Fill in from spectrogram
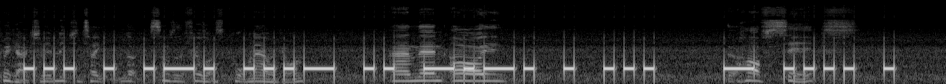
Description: Morse code, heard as a keyed tone, machine-sent, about 12 wpm, 740 Hz, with speech in English. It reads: SERVICES THE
